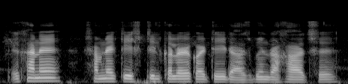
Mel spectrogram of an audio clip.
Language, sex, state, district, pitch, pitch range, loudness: Bengali, male, West Bengal, Alipurduar, 125 Hz, 115-135 Hz, -21 LUFS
